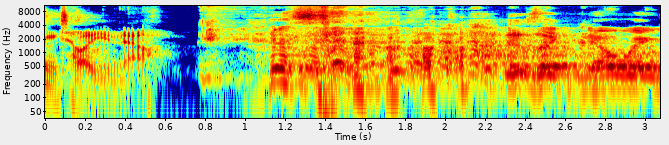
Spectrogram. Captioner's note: laughter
